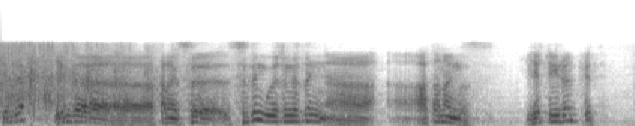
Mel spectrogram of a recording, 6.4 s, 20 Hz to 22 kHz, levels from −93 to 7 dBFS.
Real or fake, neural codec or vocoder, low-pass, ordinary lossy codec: fake; vocoder, 24 kHz, 100 mel bands, Vocos; 5.4 kHz; AAC, 24 kbps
